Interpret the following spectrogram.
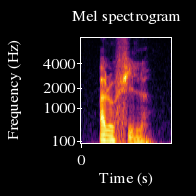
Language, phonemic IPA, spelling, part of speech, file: French, /a.lɔ.fil/, halophile, adjective / noun, LL-Q150 (fra)-halophile.wav
- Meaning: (adjective) halophilic; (noun) halophile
